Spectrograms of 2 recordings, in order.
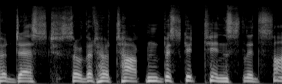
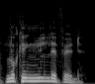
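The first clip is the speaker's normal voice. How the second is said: ordinary delivery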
